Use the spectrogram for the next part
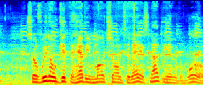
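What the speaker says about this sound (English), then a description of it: "That's geese. They're back." Geese honking outdoors in the background at a garden plot, faint calls running under a man's close, continuous talking.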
